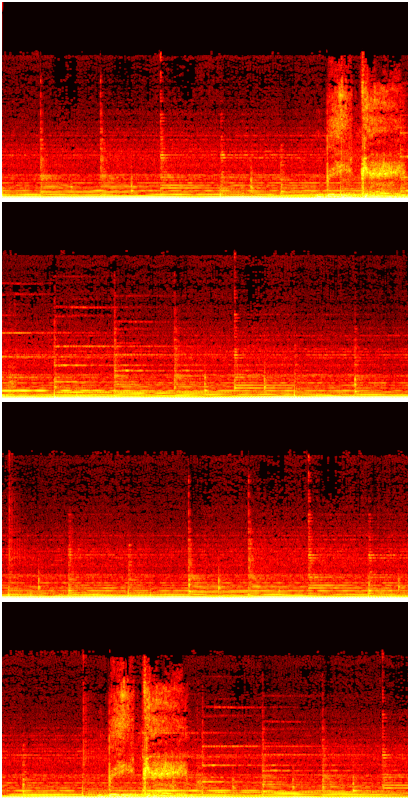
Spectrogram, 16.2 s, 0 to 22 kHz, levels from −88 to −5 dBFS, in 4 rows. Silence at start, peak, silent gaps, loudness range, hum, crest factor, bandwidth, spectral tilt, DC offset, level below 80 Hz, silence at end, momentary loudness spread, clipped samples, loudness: 0 s; 0 dBFS; none; 2 LU; none; 12 dB; 13 kHz; -7 dB/octave; under 0.1%; -12 dBFS; 0 s; 4 LU; under 0.1%; -15 LUFS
